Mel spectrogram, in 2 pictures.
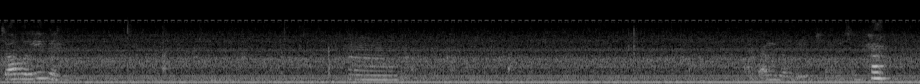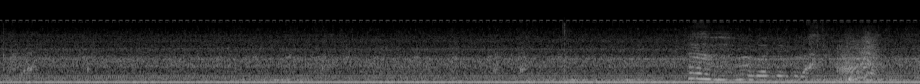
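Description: A low, steady hum drones from a television.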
